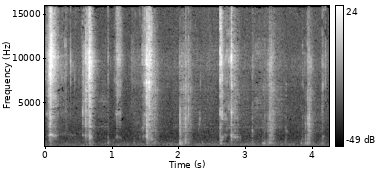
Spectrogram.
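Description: Close-miked chewing of a crisp mouthful, with about eight sharp crunches spaced unevenly across a few seconds.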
